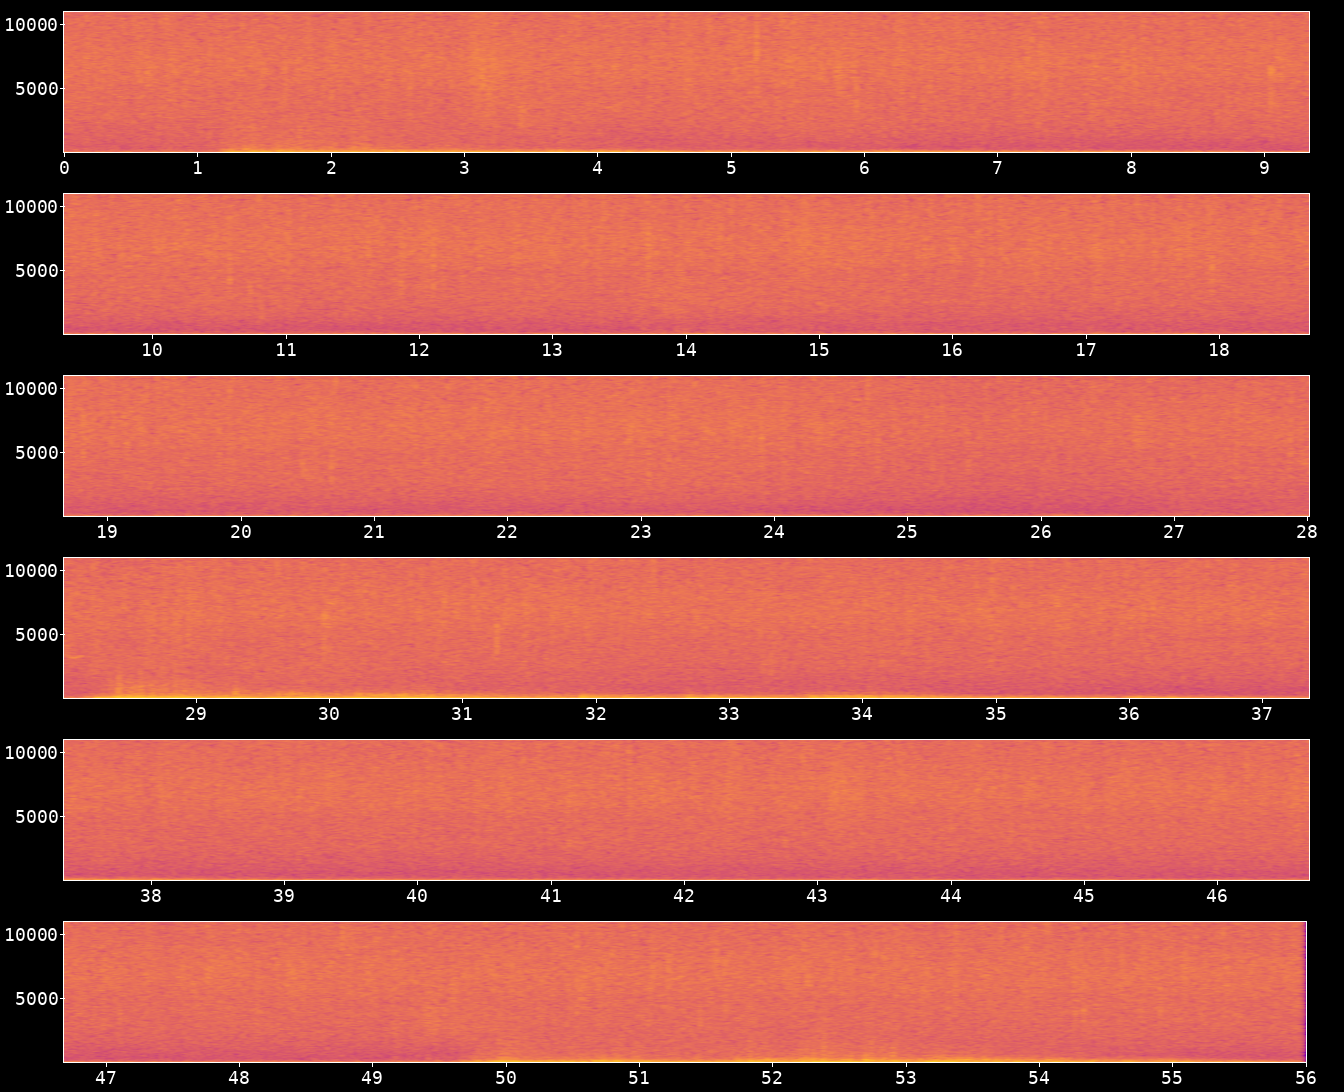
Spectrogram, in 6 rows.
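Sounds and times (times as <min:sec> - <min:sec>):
heavy rain: 0:00.0 - 0:56.0
thunder clap and rumble: 0:01.2 - 0:08.7, 0:27.4 - 0:39.9, 0:49.5 - 0:56.0.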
